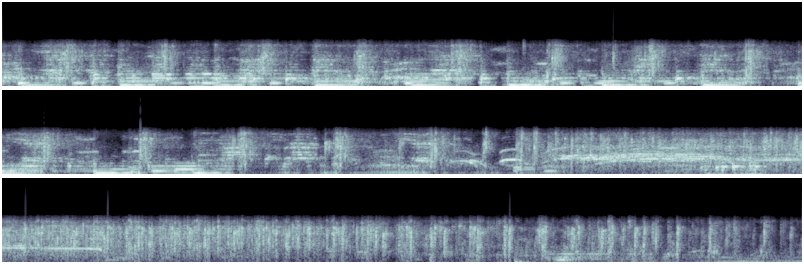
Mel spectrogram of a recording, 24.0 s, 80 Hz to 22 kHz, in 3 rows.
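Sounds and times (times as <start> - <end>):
crowd clapping: 0.0 - 24.0
crowd cheering: 11.3 - 24.0.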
